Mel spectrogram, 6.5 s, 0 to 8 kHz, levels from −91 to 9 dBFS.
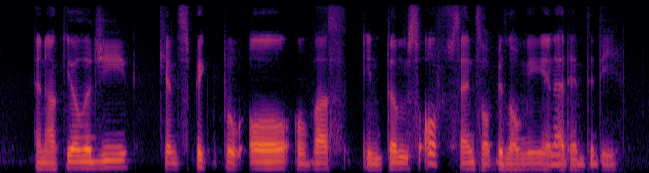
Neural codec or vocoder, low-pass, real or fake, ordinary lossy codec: codec, 16 kHz, 1 kbps, X-Codec, HuBERT features, trained on balanced general audio; 7.2 kHz; fake; AAC, 48 kbps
